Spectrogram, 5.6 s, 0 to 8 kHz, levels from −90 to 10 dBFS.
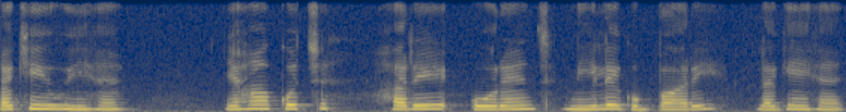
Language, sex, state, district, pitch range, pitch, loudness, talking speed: Hindi, female, Chhattisgarh, Jashpur, 235-270 Hz, 250 Hz, -16 LUFS, 115 wpm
